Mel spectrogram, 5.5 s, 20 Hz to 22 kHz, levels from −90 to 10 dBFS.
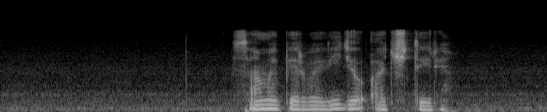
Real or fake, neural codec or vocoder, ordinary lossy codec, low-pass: fake; vocoder, 44.1 kHz, 128 mel bands every 512 samples, BigVGAN v2; none; 7.2 kHz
